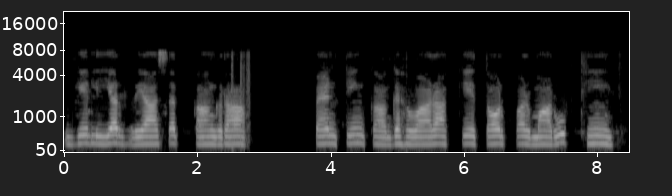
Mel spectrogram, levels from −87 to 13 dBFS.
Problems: constant background noise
